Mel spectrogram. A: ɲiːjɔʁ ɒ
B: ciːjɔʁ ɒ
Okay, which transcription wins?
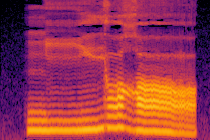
A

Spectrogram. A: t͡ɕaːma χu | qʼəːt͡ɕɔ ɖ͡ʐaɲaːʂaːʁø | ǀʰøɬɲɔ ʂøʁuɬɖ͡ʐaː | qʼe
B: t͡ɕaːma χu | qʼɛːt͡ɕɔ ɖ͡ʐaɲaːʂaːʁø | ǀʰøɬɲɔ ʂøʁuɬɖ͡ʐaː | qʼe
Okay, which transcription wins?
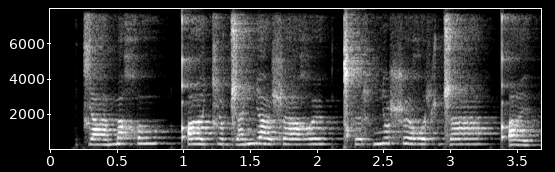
A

